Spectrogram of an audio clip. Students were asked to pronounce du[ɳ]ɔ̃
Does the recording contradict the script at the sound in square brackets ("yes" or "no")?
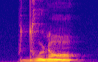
no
